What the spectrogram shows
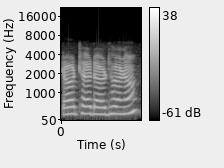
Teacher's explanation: ट ठ ड ढ ण यह मुर्धन्य है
